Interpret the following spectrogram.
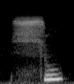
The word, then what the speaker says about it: sous: Le cube est sous le cylindre, okay, le cube est sous le cylindre. Don't pronounce the final S, and then this OU combination of vowels is pronounced OU, okay? Sous, sous.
